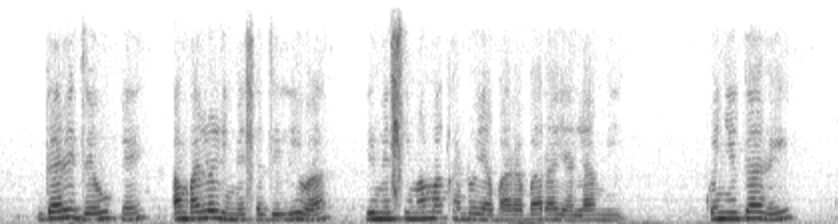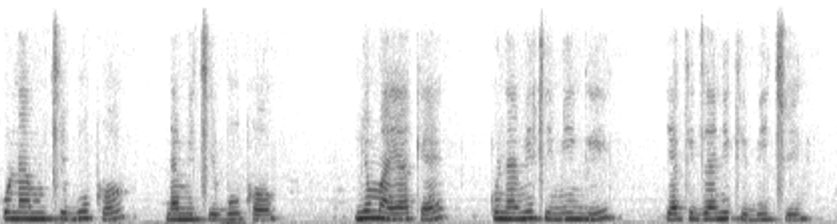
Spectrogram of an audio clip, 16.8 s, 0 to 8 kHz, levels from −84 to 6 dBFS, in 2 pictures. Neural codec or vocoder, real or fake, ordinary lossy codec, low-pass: none; real; Opus, 16 kbps; 7.2 kHz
